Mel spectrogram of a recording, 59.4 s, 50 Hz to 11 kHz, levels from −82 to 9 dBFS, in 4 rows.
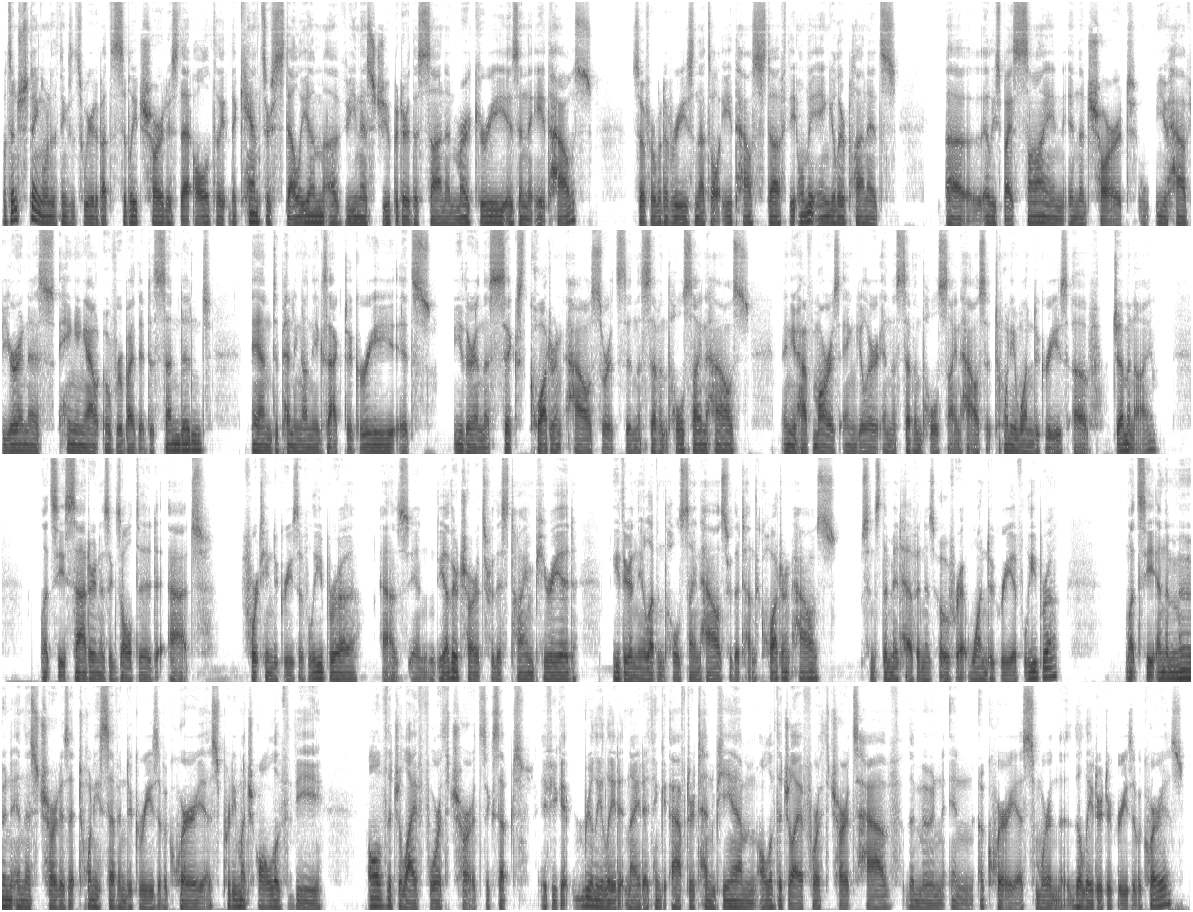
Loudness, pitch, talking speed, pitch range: -20 LUFS, 90 Hz, 200 wpm, 85-100 Hz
